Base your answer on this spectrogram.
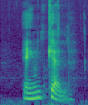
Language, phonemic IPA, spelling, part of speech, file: Swedish, /ˈɛŋ.kɛl/, enkel, adjective, Sv-enkel.ogg
- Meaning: 1. simple, easy (not difficult) 2. simple (not complex) 3. simple (not complex): simple (plain) 4. single (not double or more) 5. single (not double or more): one-way, single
